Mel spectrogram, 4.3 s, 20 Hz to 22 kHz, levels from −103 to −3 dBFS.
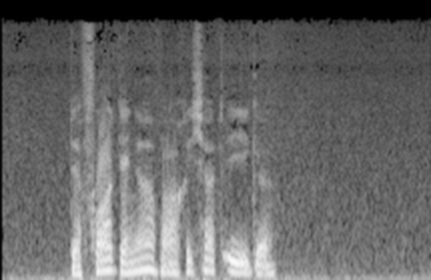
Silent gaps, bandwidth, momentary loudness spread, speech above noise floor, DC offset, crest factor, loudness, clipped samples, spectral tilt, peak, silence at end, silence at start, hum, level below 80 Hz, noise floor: none; 16 kHz; 6 LU; 27 dB; under 0.1%; 14 dB; -13 LUFS; under 0.1%; -7.5 dB/octave; 0 dBFS; 0.8 s; 0.5 s; none; -36 dBFS; -39 dBFS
